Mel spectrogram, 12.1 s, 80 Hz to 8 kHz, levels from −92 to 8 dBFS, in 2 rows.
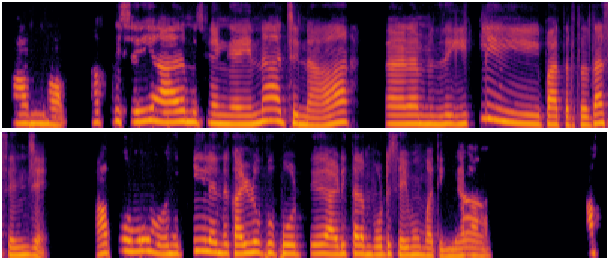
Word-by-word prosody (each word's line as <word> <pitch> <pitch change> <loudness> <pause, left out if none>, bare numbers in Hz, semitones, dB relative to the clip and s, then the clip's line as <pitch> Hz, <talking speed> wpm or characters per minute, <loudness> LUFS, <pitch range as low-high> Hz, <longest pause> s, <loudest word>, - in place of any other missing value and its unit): ஆமா, 205 -3 +1 0.4
அப்படி 250 +3 -6
செய்ய 245 +2 +1 0.2
ஆரம்பிச்சேன்ங்க. 225 -5 +2 0.2
என்ன 220 +4 +3
ஆச்சுன்னா, 195 -8 0 0.7
அ, - - 0 0.2
நம்ம 195 0 +1
இட்லி 305 +11 -5 0.5
பாத்திரத்துல 180 -1 0
தான் 215 0 0
செஞ்சேன். 170 -1 0 0.6
அப்போ 265 +6 -4 0.7
கீழ 245 -5 +2
கல் 205 +3 +4
உப்பு 220 +1 -1
போட்டு, 200 0 -1 0.2
அடித்தளம் 195 -1 +1
போட்டுச் 185 +1 -2
செய்வோம் 175 0 +1
பார்த்தீங்களா? 155 +2 -2 1.2
அப்ப - - -13
200 Hz, 110 wpm, -19 LUFS, 185-220 Hz, 1.2 s, கல்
